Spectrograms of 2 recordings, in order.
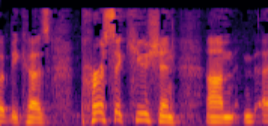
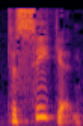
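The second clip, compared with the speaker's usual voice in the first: seek lifted high and leaned on; stress on seek; 10 semitones higher than usual. Shown as a demonstration. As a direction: hit the word seek. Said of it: "I'd like to emphasize every word".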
